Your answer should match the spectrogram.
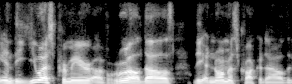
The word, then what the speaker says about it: Roald: the US premiere of Roald Dahl's The Enormous Crocodile, the musical, at Children's Theater Company. I just love saying his name now that I know it's Norwegian.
